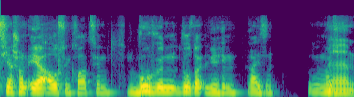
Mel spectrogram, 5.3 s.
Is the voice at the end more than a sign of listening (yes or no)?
yes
